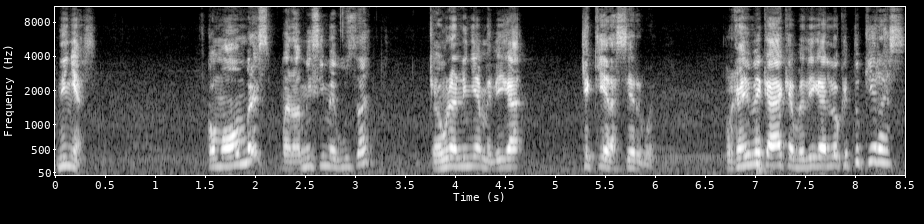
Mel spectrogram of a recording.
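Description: With a Mexican accent and a high pitch, a man speaks with long, frequent pauses. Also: ordinary pitch variation, fairly quick pace. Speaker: podcast co-host. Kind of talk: casual chat.

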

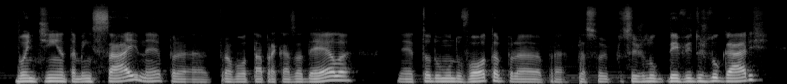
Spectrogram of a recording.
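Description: A man's fairly high voice with a dark, mellow tone, on a very clean recording with a silent background. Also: ordinary pitch variation. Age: 20s. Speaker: podcast host. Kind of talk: casual chat.

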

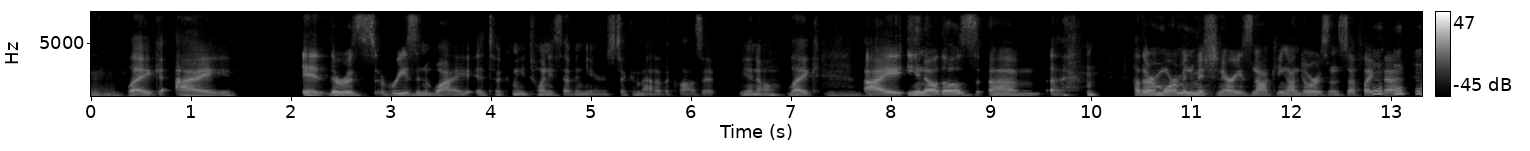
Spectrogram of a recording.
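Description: With an American accent, a man talks at a moderate pace in an ordinary speaking voice, his pitch varying in the ordinary way. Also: fairly high pitch for a man. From Utah. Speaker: life coach. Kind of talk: casual chat.

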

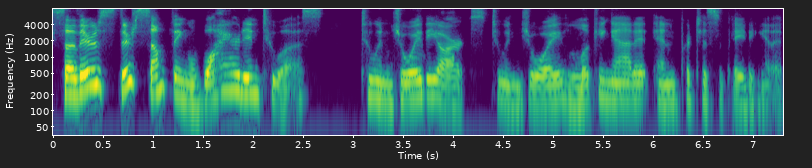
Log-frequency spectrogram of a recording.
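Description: With an ordinary speaking voice and a fairly low pitch, a woman talks at a moderate pace with lively intonation and big swings in loudness, in a dry, close sound with no echo. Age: 60s. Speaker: artist and art mentor. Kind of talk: casual chat.

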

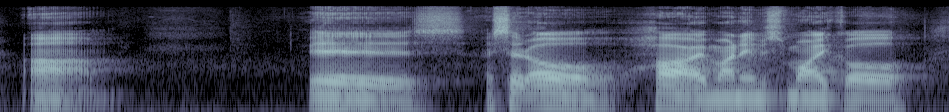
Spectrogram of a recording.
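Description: A man's fairly low voice with fairly even intonation and audible room echo. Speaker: podcast host. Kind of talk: casual chat.

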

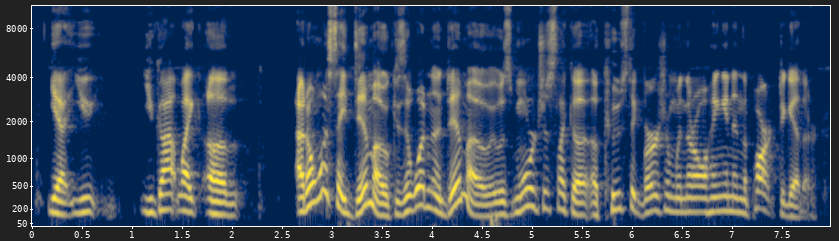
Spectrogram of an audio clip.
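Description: A man with a high pitch, lively intonation and a very fast pace. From North Carolina (Stokes County). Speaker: podcast co-host. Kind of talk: casual chat. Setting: in a garage.

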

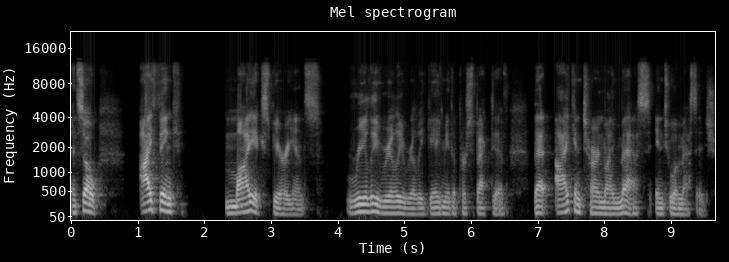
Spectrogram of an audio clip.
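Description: A plain, everyday voice with an American accent speaks at a fairly slow pace against a quiet background. Its pitch varies in an ordinary way. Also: man, fairly low pitch for a man. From Boston. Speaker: entrepreneur and motivational speaker. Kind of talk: interview.

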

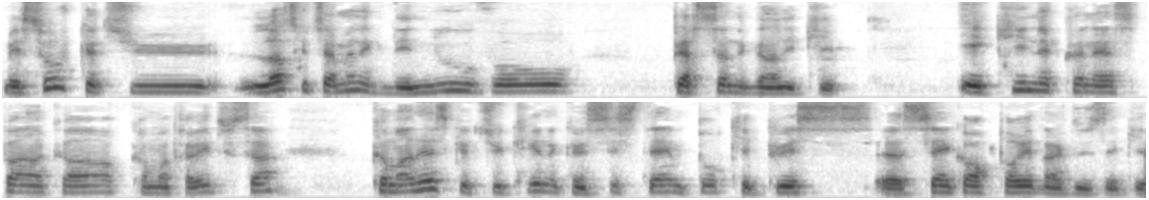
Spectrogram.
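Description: A man's fairly high-pitched voice with a dark, mellow tone and ordinary pitch variation, at a moderate pace over a quiet background, dry and close with no echo. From Canada, French-speaking. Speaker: architect. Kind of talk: live video discussion. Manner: halting.

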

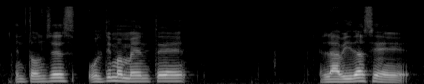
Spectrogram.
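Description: A man's pitch varies in an ordinary way as he talks very slowly. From Mexico, Sonora. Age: 20s. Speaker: podcaster. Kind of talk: motivational monologue. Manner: halting.

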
